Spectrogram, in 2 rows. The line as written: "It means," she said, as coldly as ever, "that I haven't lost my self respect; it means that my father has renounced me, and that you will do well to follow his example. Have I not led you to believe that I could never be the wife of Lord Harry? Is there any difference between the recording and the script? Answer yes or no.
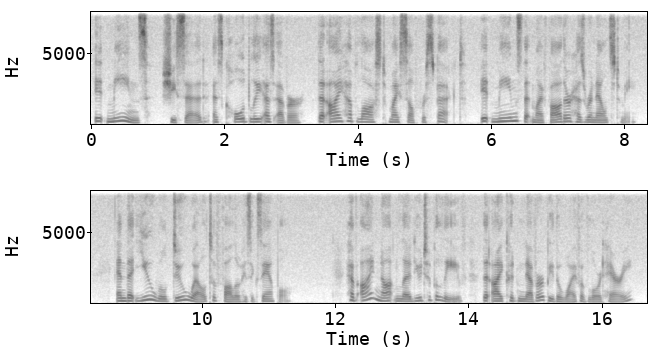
yes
